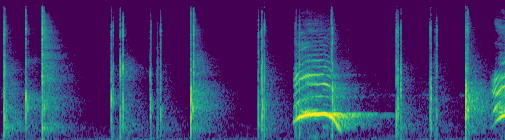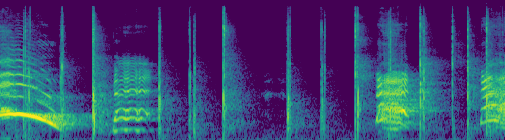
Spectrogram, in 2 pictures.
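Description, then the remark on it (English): A quick, steady pattern of hand claps, slaps and cup taps on a table performing the cup song from Pitch Perfect, crisp, with a couple of swooping vocal sounds between the beats. “How about whilst we wait, we do that cup song from Pitch Perfect.”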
